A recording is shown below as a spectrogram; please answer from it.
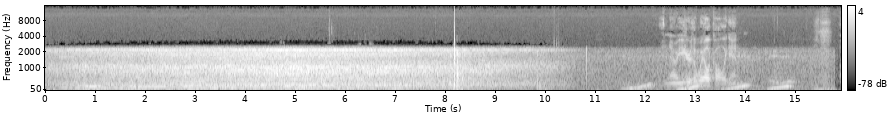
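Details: North Atlantic right whale up-calls, low rising whoops, recorded by hydrophone buoys at Stellwagen Bank, Massachusetts Bay, emerge as the heavy roar of a ship passing over the whales fades.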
